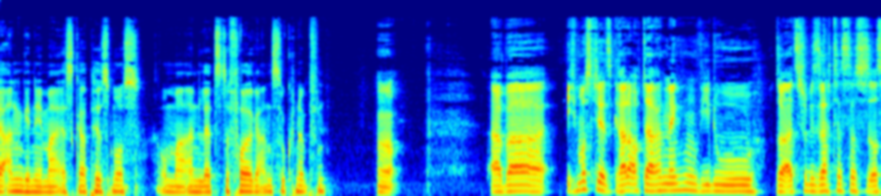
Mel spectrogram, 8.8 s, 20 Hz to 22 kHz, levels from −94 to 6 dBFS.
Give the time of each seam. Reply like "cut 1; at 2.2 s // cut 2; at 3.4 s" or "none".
cut 1; at 5.5 s // cut 2; at 7.8 s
